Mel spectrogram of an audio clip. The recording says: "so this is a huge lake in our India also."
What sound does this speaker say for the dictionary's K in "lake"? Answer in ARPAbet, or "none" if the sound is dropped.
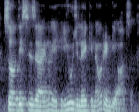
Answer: K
